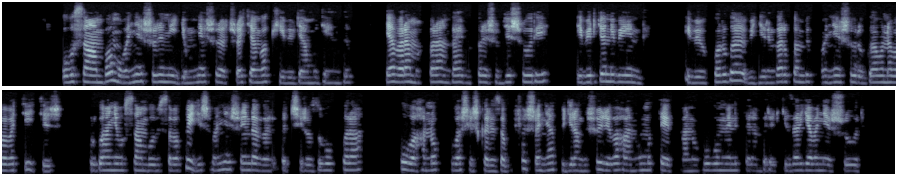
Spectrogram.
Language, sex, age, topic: Kinyarwanda, female, 18-24, education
